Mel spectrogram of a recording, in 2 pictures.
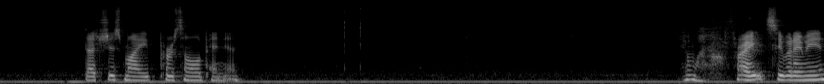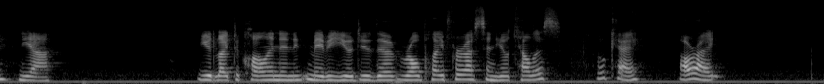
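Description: A woman speaks calmly and thoughtfully close to a microphone, with pauses.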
